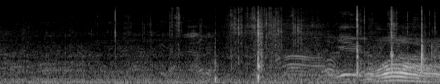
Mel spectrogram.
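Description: A single sharp crack of a cricket bat hitting the ball about two and a half seconds in, followed near the end by several people shouting and cheering in reaction to the shot.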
